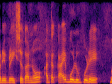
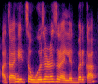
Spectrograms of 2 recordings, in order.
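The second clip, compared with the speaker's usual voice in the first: ordinary delivery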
